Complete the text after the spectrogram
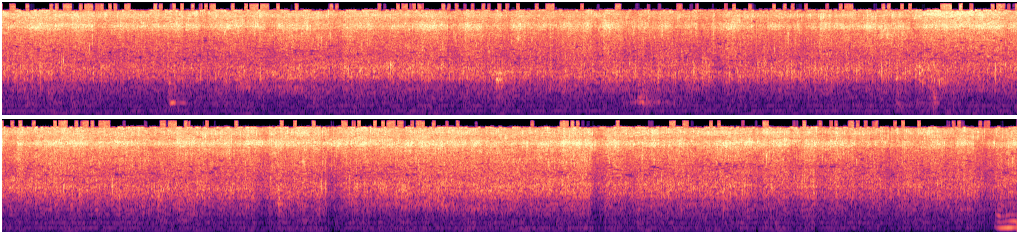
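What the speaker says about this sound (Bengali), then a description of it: "আমটাকে সুন্দর করে ভেজে নিতে হবে" Mango pieces fry in a pan with a continuous, even crackling sizzle, close and loud, broken by occasional light scrapes and clicks of stirring.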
